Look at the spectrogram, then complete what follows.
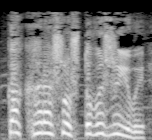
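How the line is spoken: Exclaiming in broken English. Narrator (Russian): воскликнул он на ужасном английском

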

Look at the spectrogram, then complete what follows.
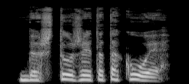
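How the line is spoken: Irritated muttering. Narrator (Russian): Раздраженно пробормотал Иральд

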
